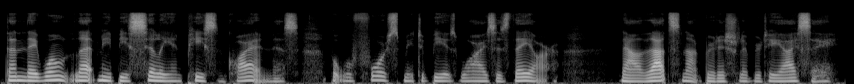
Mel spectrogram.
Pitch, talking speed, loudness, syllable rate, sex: 160 Hz, 210 wpm, -23 LUFS, 5.2 syllables/s, female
